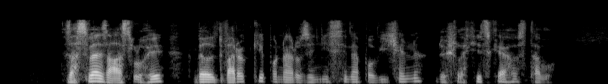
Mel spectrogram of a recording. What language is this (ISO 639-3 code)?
ces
